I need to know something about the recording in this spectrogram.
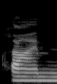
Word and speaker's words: climb: So, for example, the word bee, you have comb, climb, numb. So you don't say the bee.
